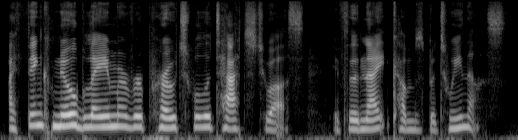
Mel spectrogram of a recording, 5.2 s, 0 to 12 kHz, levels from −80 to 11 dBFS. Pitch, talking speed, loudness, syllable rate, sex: 205 Hz, 185 wpm, -19 LUFS, 4.6 syllables/s, female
